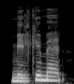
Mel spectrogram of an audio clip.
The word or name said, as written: mælkemand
